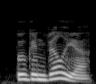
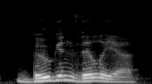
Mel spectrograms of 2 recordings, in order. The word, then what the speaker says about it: Bougainvillea: Bougainvillea. Bougainvillea. Bougainvillea.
